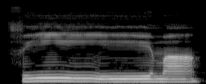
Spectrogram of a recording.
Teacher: اس یا مدہ کو ہم 1 الف یعنی 2 حرکات کی مقدار تک کھینچ کر پڑھیں گے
